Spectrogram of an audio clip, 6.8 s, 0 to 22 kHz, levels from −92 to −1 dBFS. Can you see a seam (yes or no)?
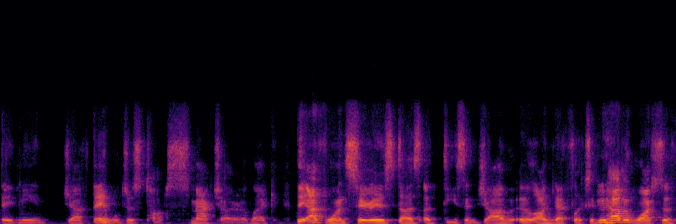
yes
